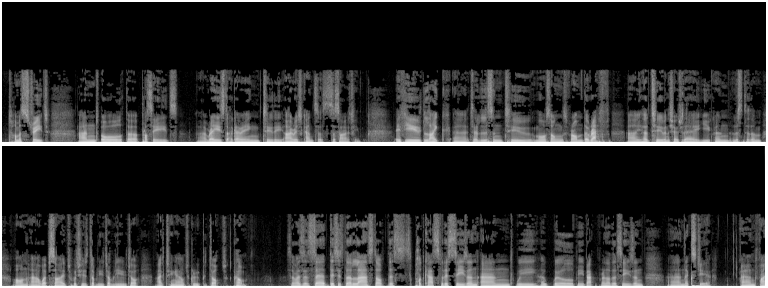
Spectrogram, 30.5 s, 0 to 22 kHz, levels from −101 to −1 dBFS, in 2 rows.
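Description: A speech recording carries MP3 compression damage throughout, plainly audible as a watery, swirling quality with dulled treble and chirpy, metallic sibilants. That sound fits a low bitrate of roughly 48 kbps, likely the cause, starving the encoder so it cuts the high end and lets weak frequency lines flicker on and off between frames. Unlike simple low-pass filtering, the damage moves and warbles rather than just sounding muffled.

Pre-echo appears twice. At 12.97 to 12.99 s, between "uh you heard" and "two in the show", a hiss rises about 12 dB and spreads roughly 27 ms ahead of a sharp onset. A second, briefer instance sits at 17.8 s, about 19 ms long and rising about 11 dB. The encoder evidently stayed on long transform blocks, around 48 ms, so noise meant for the loud attack smeared backward into the silence before it. What marks it as pre-echo rather than background noise is that the hiss arrives only just before the transient and then disappears into it.

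A phantom power thump follows "for another season uh" at 29.09 to 29.34 s. It is a deep, low-frequency bump that dies away over about 57 ms, caused by a supply voltage switching on a live input and the step passing through the coupling capacitors. Unlike a handling bump or plosive, it has no acoustic texture, only a clean electrical pulse.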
